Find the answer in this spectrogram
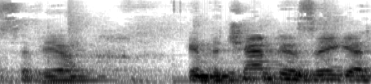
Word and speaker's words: Sevilla: up against seville uh sofia however you pronounce it i think you pronounce it as sevier in the champions league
